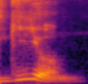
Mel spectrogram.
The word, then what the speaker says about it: Guillaume: So it's Guillaume. So all that with just a Guillaume. hard G.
